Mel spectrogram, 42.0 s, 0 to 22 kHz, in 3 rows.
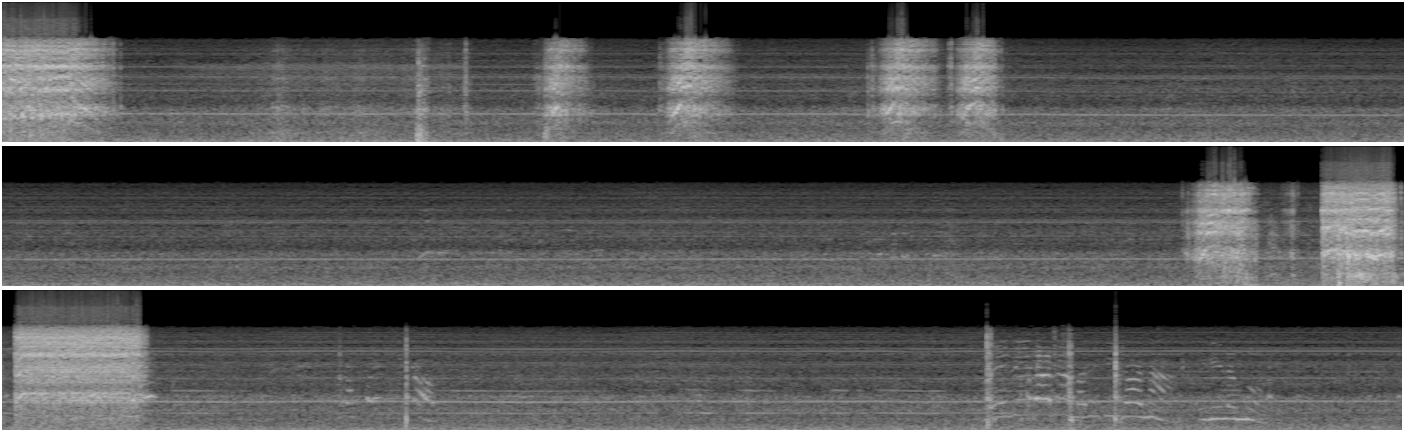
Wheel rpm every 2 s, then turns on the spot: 70, 10, 10, 20, 20, 10, 0, 0, 0, 0, 0, 0, 0, 80, 200, 0, 0, 0, 0, 0, 0.
2-4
